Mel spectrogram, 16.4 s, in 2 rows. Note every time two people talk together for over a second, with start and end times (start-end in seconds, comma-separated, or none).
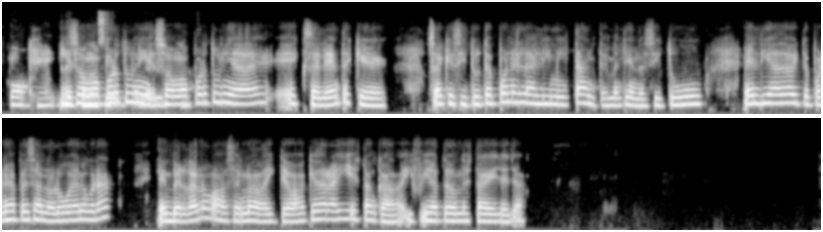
0.5-1.9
